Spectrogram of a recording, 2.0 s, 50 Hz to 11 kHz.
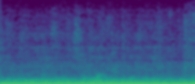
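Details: Whirlpool washer WFW75HEFW0 after the F3E1 slow-drain repair, drain pump tested with the machine open: steady low hum, constant tone, no rattle or grinding, water moving freely. Pump now normal; before the repair the drain took 5 minutes instead of about 3 seconds.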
